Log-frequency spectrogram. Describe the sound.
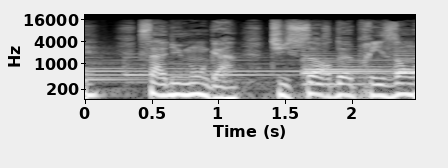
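A man raps in a steady, rhythmic delivery over sustained acoustic piano chords that ring beneath his voice, close and fairly loud, in a sparse piano-and-voice arrangement.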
